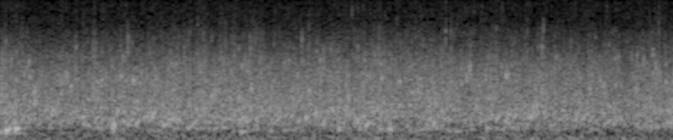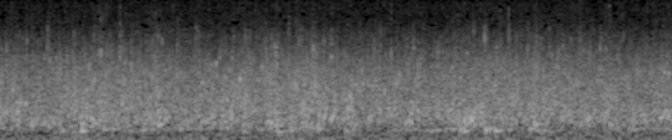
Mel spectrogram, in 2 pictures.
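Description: A stream flowing steadily, water running with a continuous rushing sound.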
